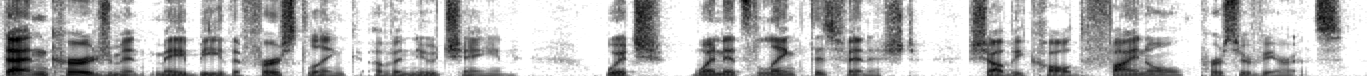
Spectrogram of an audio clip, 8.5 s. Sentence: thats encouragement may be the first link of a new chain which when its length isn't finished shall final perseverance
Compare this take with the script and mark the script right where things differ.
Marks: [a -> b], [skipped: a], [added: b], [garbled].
[thats -> that] encouragement may be the first link of a new chain which when its length [isn't -> is] finished shall [added: be called] final perseverance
